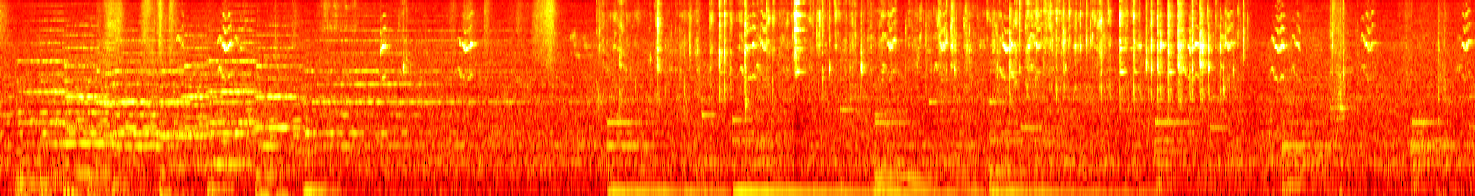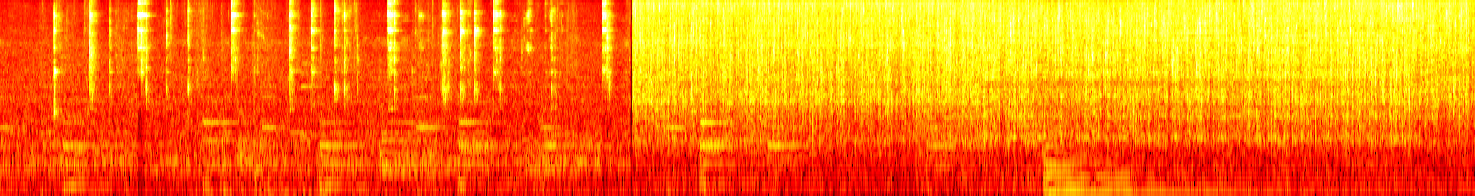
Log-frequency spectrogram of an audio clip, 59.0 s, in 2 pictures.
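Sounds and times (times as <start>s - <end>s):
deep-frying sizzle: 11.9s - 26.0s, 41.6s - 59.0s.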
